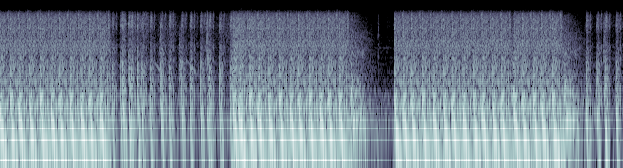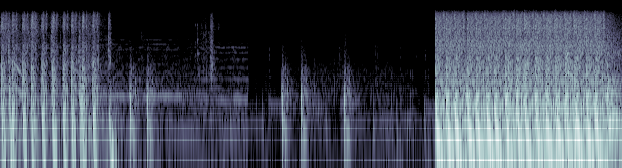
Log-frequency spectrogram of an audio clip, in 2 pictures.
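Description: Rapid automatic rifle fire from an AKM in the game PUBG Mobile, loud sustained bursts broken by short pauses and a few scattered single shots in the middle.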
